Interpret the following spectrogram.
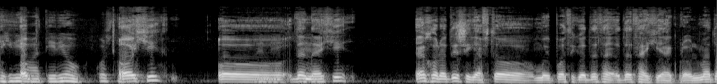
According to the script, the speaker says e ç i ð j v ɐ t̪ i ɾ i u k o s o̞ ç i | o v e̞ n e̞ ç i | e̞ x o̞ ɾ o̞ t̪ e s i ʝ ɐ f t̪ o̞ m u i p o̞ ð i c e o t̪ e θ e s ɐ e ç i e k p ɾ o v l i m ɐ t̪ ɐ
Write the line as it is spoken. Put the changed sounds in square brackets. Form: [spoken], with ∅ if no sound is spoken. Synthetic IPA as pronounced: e ç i ð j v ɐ t̪ i ɾ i [o] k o s o̞ ç i | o [ð] e̞ n e̞ ç i | e̞ x o̞ ɾ o̞ t̪ [i] s i ʝ ɐ f t̪ o̞ m u i p o̞ [θ] i c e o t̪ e [ð] e [θ] ɐ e ç i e k p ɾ o v l i m ɐ t̪ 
